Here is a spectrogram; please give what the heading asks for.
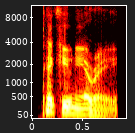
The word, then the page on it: pecuniary: British English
